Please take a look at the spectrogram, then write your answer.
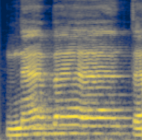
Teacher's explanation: نون کو بغیر کھینچے پڑھیں گے، با کے بعد الف ہونے کی وجہ سے با کو ایک الف کے مقدار کھینچیں گے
